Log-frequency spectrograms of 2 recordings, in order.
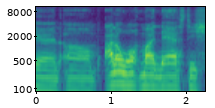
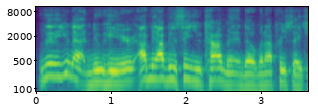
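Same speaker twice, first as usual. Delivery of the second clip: higher and louder shout-out; excited greeting; 6 semitones higher, 8 dB louder than usual. Real, not acted. Greeting Lily, a regular commenter, with an excited shout-out. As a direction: call her name out happily.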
